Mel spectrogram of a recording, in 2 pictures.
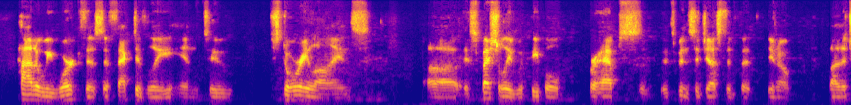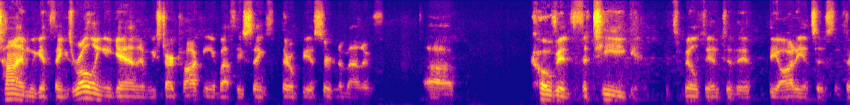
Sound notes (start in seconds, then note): none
